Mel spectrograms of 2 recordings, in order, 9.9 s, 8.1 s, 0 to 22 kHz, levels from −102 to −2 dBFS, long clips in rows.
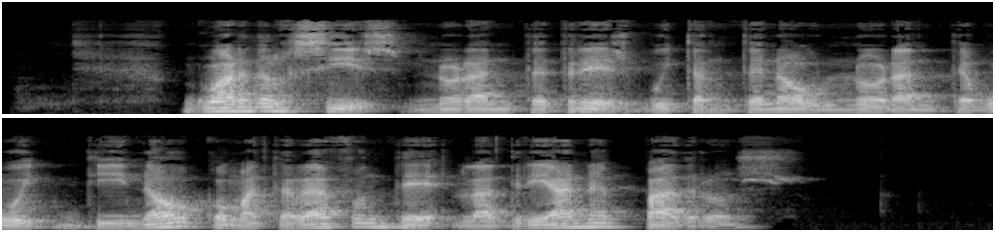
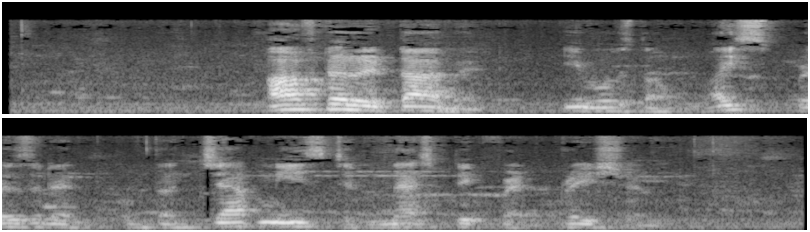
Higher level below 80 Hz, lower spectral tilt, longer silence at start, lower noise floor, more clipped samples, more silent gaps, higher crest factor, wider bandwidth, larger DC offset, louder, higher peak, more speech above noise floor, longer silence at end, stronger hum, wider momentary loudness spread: about the same, -54 dBFS vs -52 dBFS; about the same, -5 dB/octave vs -4 dB/octave; first, 0.9 s vs 0.1 s; first, -87 dBFS vs -42 dBFS; neither; neither; about the same, 22 dB vs 20 dB; about the same, 11.5 kHz vs 11.5 kHz; neither; second, -27 LUFS vs -19 LUFS; second, -6 dBFS vs 0 dBFS; first, 60 dB vs 23 dB; first, 1 s vs 0.15 s; neither; second, 8 LU vs 22 LU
